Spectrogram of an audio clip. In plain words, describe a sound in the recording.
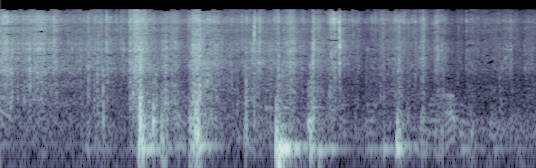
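A heavy log thuds and scrapes as men roll it over the ground.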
